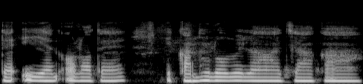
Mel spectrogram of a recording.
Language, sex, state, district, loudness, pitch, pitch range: Chakma, female, Tripura, Dhalai, -18 LUFS, 170 Hz, 165-175 Hz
